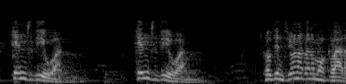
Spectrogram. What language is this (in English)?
Catalan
